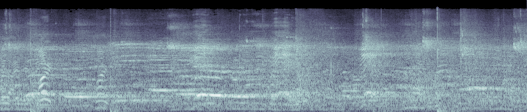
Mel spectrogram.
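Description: A crowd of young men and women chatters and shouts in a large echoing hall.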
